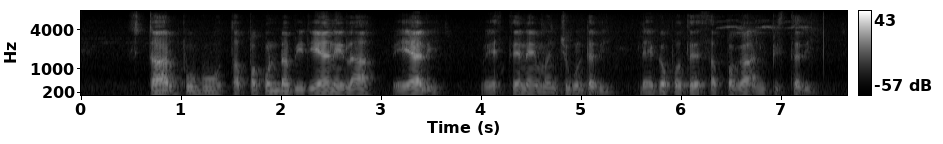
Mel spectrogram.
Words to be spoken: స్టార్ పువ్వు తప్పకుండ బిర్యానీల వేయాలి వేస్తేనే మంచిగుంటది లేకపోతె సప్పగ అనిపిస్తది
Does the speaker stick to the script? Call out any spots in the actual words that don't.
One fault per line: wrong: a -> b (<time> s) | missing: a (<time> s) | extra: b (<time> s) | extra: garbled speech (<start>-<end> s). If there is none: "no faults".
no faults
